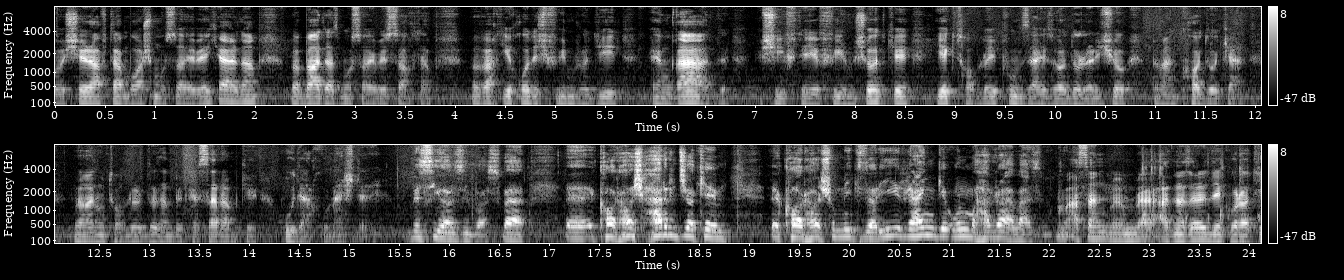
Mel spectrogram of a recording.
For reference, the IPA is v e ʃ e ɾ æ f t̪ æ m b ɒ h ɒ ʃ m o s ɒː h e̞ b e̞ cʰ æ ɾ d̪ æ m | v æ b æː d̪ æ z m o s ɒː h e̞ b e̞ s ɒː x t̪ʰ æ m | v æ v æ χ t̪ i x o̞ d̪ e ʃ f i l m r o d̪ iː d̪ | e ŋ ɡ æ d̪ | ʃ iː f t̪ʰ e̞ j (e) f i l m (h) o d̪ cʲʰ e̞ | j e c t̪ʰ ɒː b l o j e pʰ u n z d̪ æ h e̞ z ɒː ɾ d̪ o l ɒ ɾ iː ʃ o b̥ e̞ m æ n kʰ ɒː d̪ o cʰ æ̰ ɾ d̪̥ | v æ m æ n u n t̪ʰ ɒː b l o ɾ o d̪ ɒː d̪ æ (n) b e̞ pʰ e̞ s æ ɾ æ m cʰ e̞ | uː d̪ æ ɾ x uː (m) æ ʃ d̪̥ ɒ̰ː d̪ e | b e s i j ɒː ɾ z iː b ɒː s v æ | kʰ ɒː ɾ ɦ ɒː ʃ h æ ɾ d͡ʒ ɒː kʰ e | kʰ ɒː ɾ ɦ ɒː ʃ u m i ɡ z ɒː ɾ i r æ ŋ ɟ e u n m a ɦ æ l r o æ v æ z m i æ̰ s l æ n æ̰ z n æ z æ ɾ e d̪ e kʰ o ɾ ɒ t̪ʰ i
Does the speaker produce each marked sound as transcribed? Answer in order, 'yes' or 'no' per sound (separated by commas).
yes, no, no, no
